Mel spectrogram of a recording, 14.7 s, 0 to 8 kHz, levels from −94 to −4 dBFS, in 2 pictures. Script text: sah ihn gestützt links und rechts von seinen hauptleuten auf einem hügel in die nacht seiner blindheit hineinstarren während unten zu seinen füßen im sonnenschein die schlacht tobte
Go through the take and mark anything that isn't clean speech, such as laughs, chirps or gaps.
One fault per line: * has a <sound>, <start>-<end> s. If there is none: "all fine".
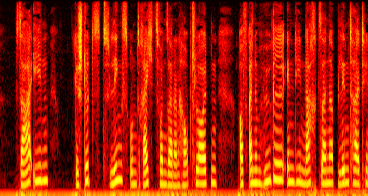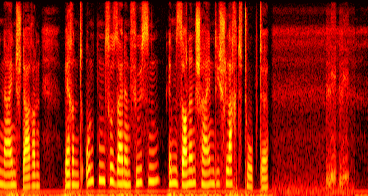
* has a laugh, 13.9-14.3 s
